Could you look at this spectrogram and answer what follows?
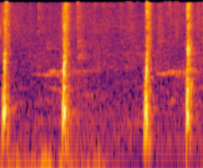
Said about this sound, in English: He ran around the garden digging up plants and practicing his fierce bark on the local birds.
